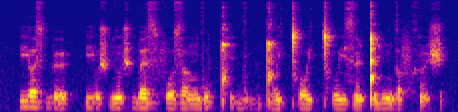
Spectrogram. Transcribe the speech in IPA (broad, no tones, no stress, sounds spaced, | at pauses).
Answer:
j ə z b ʏ | j u ʃ d ũ ʃ b ɛ z f o z ʌ ŋ ɡ u ǃʰ i ɡ u b ɡ͡ǃ ʌ j ǀʰ o j ǀʰ u j z ɛ̃ ǃ i ŋ ɡ ɐ f x ə̃ ʃ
